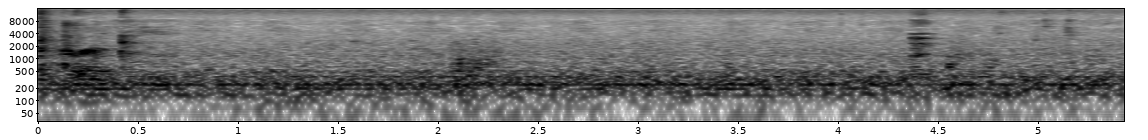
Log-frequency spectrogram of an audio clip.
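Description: A man gulps down a drink in loud swallows.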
